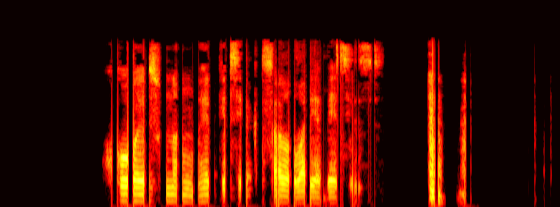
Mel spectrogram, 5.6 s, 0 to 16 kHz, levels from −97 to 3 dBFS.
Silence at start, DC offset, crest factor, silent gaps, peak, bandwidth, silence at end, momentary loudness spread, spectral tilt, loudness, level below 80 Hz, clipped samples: 1.05 s; under 0.1%; 24 dB; 3.84-4.27 s, 4.45-4.55 s; -2 dBFS; 8 kHz; 0.95 s; 21 LU; -3 dB/octave; -24 LUFS; -60 dBFS; under 0.1%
